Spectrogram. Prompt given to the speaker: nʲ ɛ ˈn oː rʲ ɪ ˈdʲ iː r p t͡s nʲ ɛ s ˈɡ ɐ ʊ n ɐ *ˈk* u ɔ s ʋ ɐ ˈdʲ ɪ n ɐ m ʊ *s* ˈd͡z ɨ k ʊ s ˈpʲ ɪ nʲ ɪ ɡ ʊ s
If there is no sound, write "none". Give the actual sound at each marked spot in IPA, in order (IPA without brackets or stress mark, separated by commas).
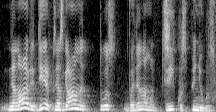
t, s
